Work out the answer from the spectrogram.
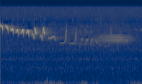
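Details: Woodlark singing in June near Murmansk: a rapid series of high repeated notes for about a second, then fainter thin slurred notes fading out, over a low background rumble.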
